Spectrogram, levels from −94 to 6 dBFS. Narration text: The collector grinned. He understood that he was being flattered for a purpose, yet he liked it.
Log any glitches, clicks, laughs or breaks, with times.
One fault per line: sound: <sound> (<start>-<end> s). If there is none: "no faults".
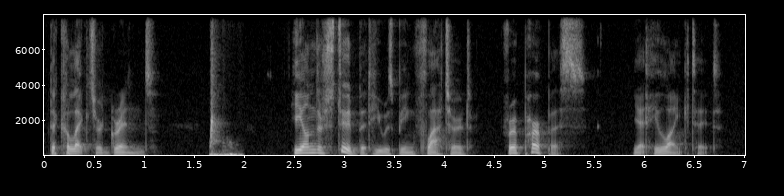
sound: whoosh (1.6-2.0 s)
